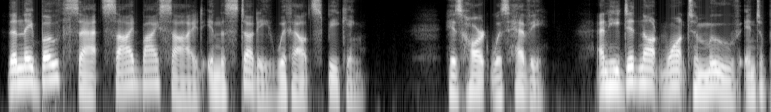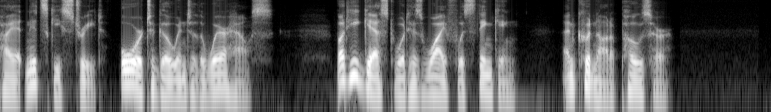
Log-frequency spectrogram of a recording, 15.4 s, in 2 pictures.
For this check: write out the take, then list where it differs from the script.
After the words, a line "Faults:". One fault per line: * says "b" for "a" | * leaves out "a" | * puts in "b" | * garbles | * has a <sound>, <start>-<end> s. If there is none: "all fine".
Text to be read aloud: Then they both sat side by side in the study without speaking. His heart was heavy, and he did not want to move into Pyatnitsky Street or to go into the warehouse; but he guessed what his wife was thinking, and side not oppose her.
Then they both sat side by side in the study without speaking. His heart was heavy, and he did not want to move into Pyatnitsky Street or to go into the warehouse; but he guessed what his wife was thinking, and could not oppose her.
Faults:
* says "could" for "side"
